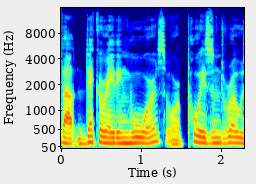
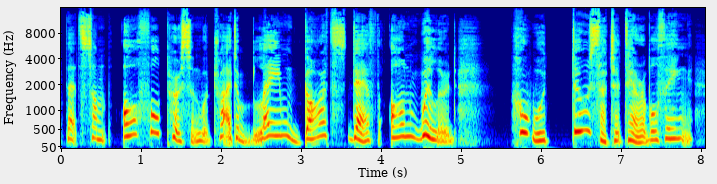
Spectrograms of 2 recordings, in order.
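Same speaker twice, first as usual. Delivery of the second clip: put-on Ethel's fretful old voice; 8 semitones higher than usual. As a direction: quaver it like a flustered old neighbor. Ethel voiced in cozy mystery.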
